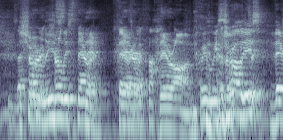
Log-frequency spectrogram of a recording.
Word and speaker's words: Theron: He rides shotgun, while literally the female Charlize Theron and her the breeders. Theron. How do you say her name? Charlize Theron. They're on.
